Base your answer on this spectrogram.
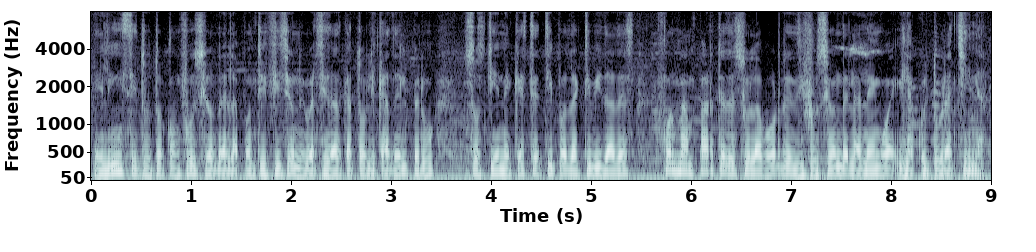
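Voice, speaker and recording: A man reading a news report as a voice-over, in a measured, even delivery. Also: on the low side. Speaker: news narrator.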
